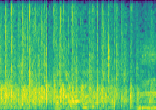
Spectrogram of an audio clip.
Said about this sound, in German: Sie dürfen klatschen, das macht nichts.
